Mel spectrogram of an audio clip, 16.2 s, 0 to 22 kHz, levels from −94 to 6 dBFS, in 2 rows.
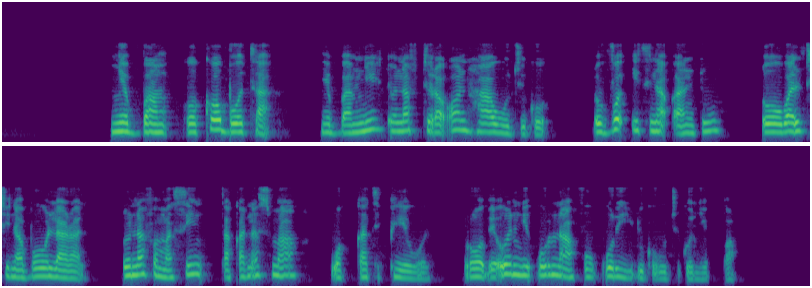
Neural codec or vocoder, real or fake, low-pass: codec, 16 kHz, 16 kbps, FunCodec, trained on LibriTTS, 50 frames a second; fake; 7.2 kHz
